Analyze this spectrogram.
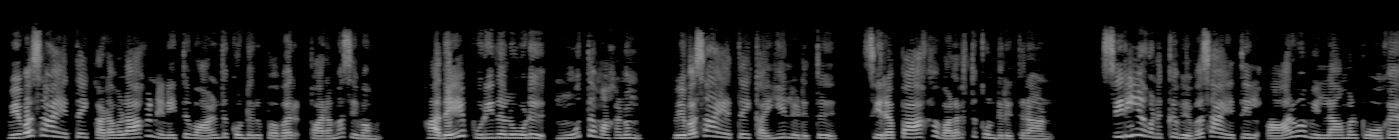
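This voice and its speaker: A woman narrating a romance novel as an audiobook in an even storytelling delivery. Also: high-pitched, dry recording. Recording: dull lo-fi dry recording.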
